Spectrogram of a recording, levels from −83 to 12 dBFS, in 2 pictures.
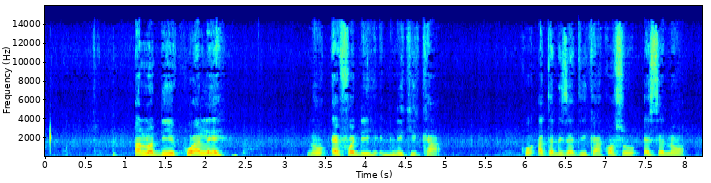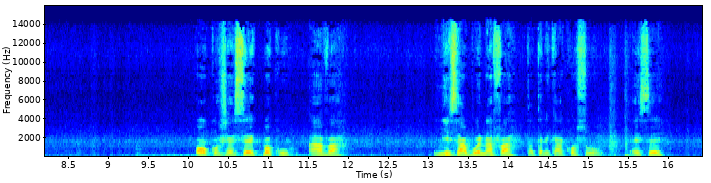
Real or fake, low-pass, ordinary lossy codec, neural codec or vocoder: fake; 14.4 kHz; MP3, 64 kbps; vocoder, 44.1 kHz, 128 mel bands, Pupu-Vocoder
